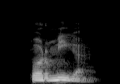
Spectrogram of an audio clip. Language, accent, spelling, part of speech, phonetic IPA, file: Catalan, Valencia, formiga, noun, [foɾˈmi.ɣa], LL-Q7026 (cat)-formiga.wav
- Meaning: ant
